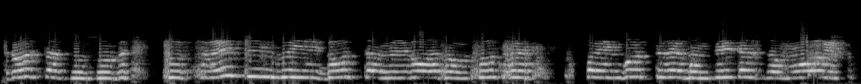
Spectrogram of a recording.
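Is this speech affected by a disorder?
Yes: cerebral palsy; cerebral palsy with blindness, daily help needed for mobility and adapted reading material; steady personal assistant via Druga Zamisao for almost two years, records literature, exams taken orally; own way of breathing and communicating must be shown to each new assistant, very communicative.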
